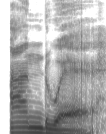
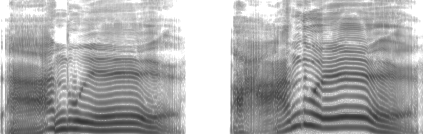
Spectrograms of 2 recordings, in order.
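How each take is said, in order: First: Said in the usual way. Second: High, sung "And where" falling down; Korean intonation. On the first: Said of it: "Doesn't sound right". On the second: Shown as a demonstration. Tutor contrasting English and Korean intonation, high sung. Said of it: "Can you hear the difference becoming Korean?".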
